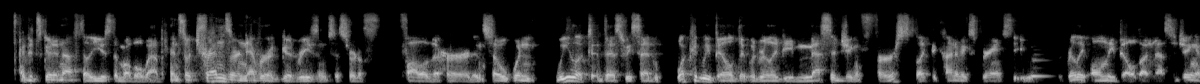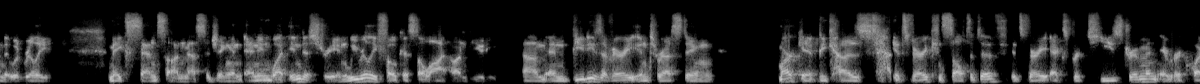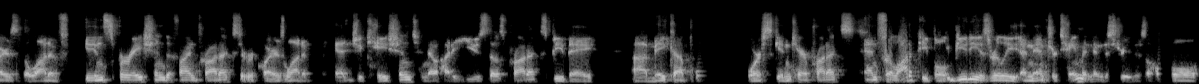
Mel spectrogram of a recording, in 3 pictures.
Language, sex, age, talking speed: English, male, 20-39, 225 wpm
